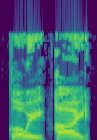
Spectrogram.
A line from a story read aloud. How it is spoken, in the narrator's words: his voice boomed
